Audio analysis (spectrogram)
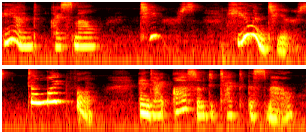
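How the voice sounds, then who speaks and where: A woman voicing a gloating storybook villain rat, with theatrical, savoring, drawn-out words. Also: a little high, wildly swooping pitch, creaky, warm tone, exaggerated voice. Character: gloating one-eared villain rat, falsely welcoming, sniffing.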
